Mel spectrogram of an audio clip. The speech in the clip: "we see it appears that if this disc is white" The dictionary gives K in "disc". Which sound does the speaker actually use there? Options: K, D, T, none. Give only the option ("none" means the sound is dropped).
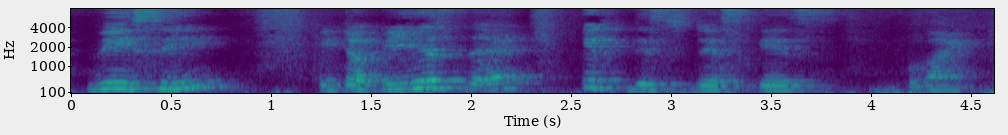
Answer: K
